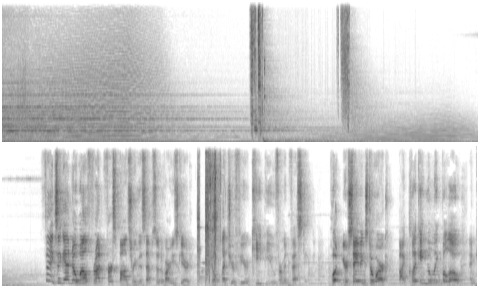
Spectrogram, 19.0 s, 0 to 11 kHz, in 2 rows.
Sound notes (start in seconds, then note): 0.2 intense eerie music; 6.7 electrical buzzing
